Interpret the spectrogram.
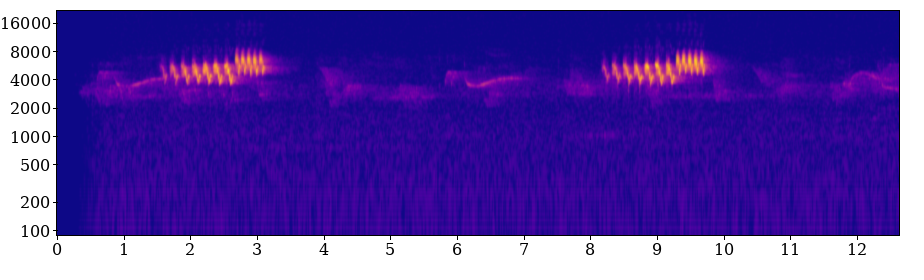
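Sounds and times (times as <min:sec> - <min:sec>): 
female cerulean warbler singing buzzy phrases: 0:00.3 - 0:12.6.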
